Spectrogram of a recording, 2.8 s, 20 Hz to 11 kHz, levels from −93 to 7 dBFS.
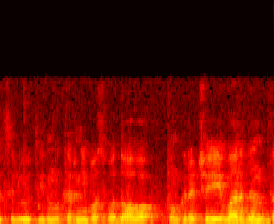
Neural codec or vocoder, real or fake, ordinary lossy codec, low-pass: none; real; Opus, 64 kbps; 7.2 kHz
